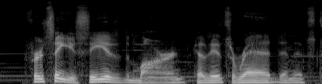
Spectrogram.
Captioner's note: voiceover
